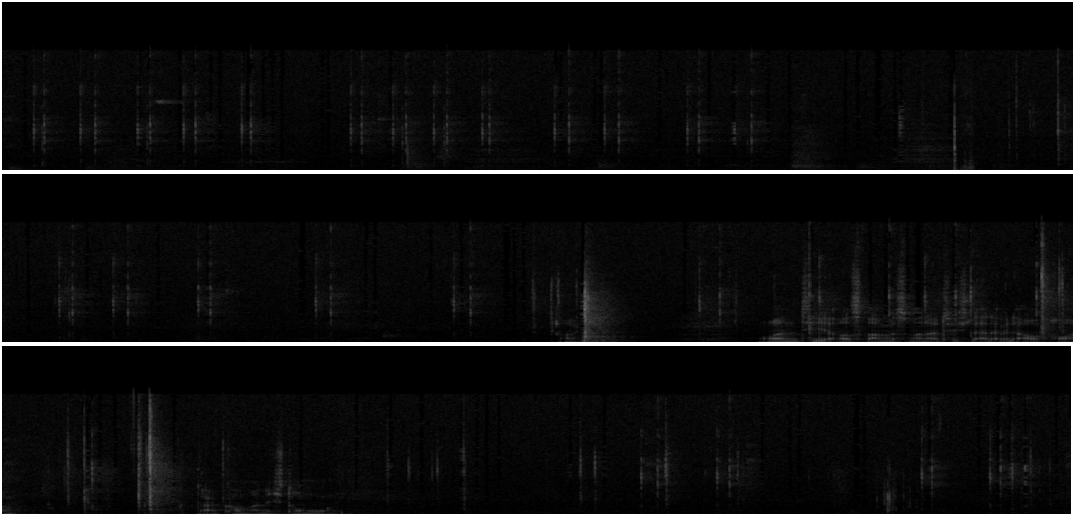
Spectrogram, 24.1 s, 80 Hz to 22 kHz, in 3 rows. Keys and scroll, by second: 7.6 ctrl+z, 16.0 alt+scroll down 5, 17.3-17.6 alt+scroll up 6, 18.0 alt+scroll up 1.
